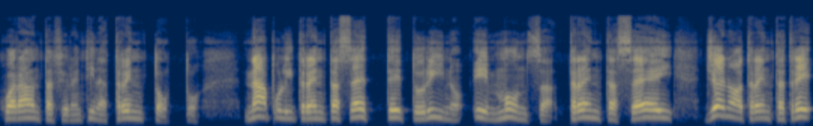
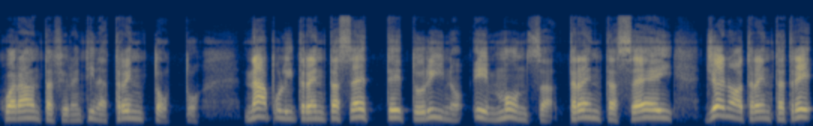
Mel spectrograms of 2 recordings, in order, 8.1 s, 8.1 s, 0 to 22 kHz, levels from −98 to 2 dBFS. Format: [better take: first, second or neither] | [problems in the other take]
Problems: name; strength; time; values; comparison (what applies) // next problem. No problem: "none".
neither | thin; very; fading below 600 Hz; the same in both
